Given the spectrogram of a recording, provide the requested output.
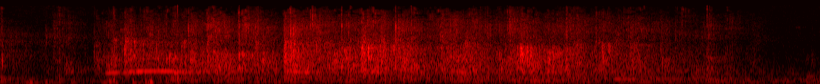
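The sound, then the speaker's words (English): An audience of people whose only debt is payments on their houses claps in a steady, dense wash of applause that swells quickly and holds for a few seconds, with a faint whistle or cheer near the start. “If you have no debts other than payments on your house, let's hear just a little applause right now.”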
